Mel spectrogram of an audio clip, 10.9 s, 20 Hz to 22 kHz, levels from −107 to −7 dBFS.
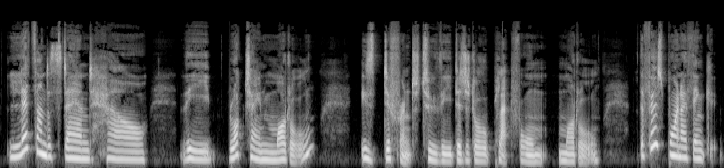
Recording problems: none

